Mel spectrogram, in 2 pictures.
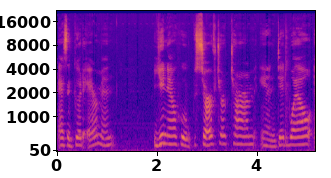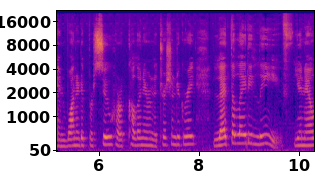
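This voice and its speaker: A woman's voice: mid-range voice, a bit bright. A middle-aged woman in an impassioned personal monologue. She rambles and repeats herself, with many "you know"s, and pleads with her viewers. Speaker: vlogger.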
